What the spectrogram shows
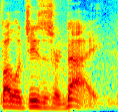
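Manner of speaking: usual speaking voice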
